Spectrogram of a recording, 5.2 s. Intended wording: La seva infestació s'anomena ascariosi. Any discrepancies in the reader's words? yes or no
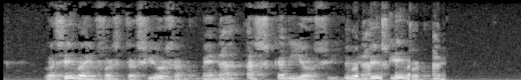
yes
